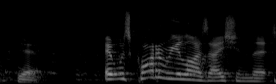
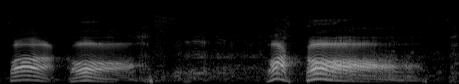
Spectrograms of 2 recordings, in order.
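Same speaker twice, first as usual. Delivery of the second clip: "Fuck off" spelt out slowly, each word pressed, building loud; over-enunciate "Fuck off" like a kid who has learned it, growing into a shout; enunciating; 2 semitones lower, 10 dB louder, much slower than usual. Retold or imitated. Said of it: "like, enunciating".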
